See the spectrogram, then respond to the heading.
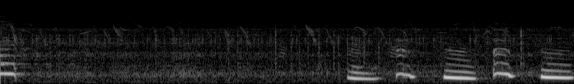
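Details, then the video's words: Grey crowned crane in the wild giving a short series of about five loud, low, nasal honks over two seconds, each with a bent or rising tone, after a quiet stretch with faint distant chirps in the background. "The Grey Crowned Crains caught in the nature making cracking noises."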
